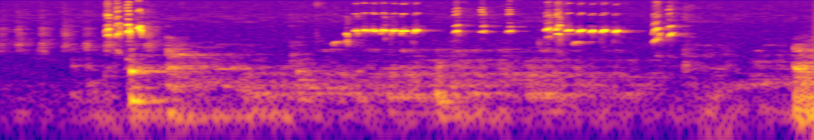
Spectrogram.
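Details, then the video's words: Red-fronted serins singing in unison while warming up: rhythmic bursts of high, bell-like trilled notes, with a loud knock at the start and another at the end. "Попели поели и опять попели в Унисон Красношапочные вьюрки"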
